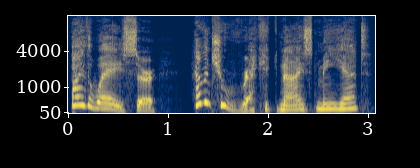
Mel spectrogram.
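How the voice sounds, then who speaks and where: Audio drama barber: coolly threatening, excessively polite, highly animated intonation, slightly high voice. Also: male voice, dry recording, studio quality. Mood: grim, knowing. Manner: servile politeness laced with menace, deliberate. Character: vengeful graying male barber, mock-polite, coolly menacing. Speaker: actor. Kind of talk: audio play acting.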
